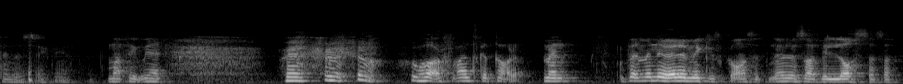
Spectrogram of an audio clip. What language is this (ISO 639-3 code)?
swe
